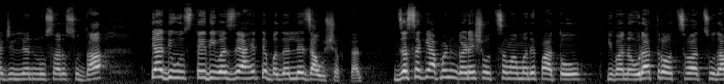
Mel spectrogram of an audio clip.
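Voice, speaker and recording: High-pitched Maharashtrian woman explaining the news. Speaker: news presenter.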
